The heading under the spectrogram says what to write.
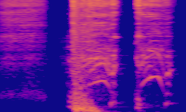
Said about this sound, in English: I coughed. It ruined it.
